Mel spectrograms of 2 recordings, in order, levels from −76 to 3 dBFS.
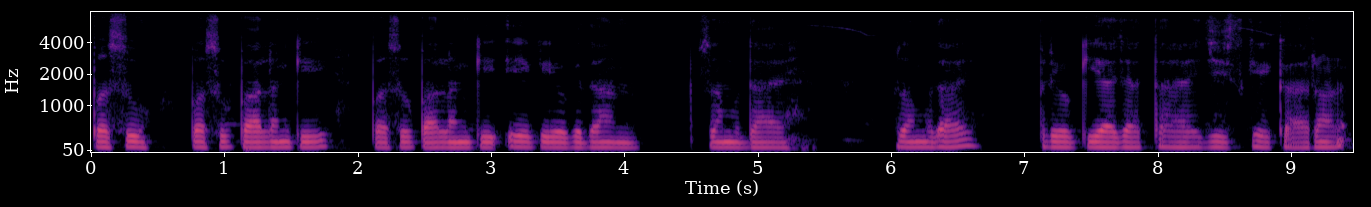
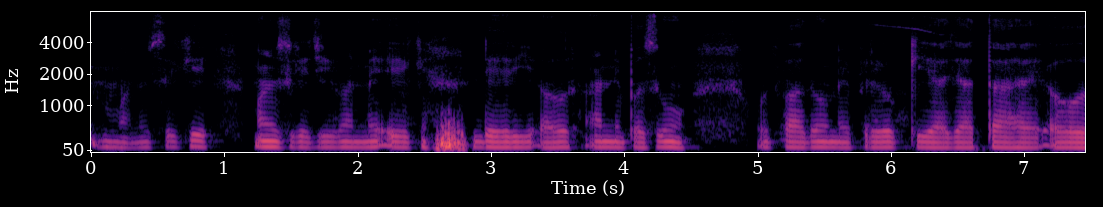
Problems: constant background noise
